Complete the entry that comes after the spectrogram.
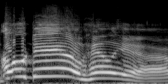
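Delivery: thrilled shout, high and loud; excited. Real, not acted. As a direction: whoop with sudden delight. Dash doubles flying distance.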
